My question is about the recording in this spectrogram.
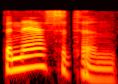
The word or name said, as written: phenacetin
